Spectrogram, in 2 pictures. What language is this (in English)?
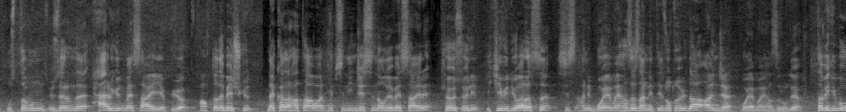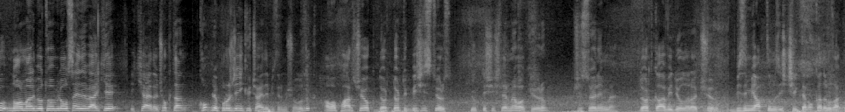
Turkish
